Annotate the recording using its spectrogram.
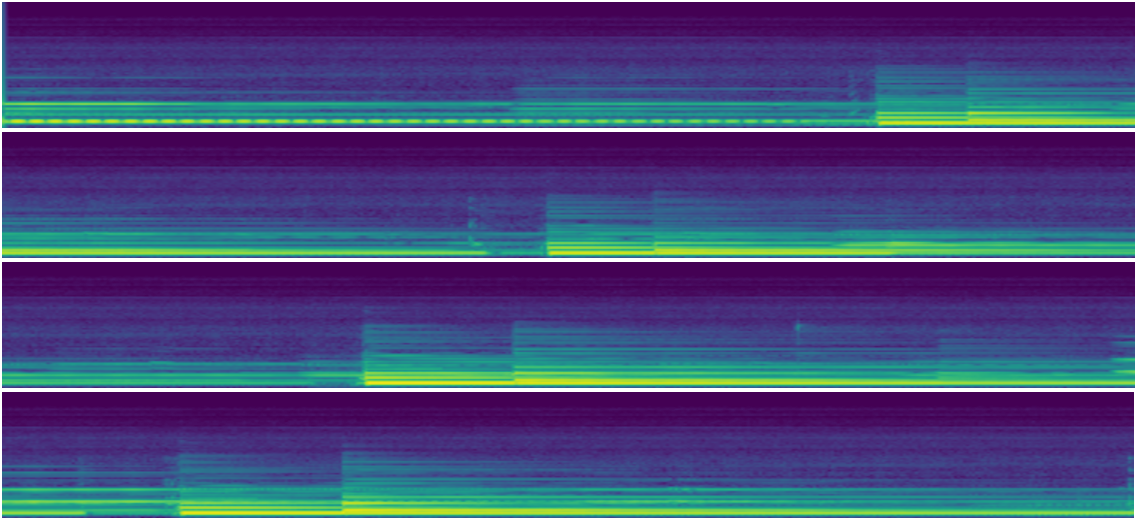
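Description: Hollow-body archtop electric guitar playing slow chords, a new chord struck about every six seconds and left to ring and fade, with a few notes moving within each. The chord ringing at the start wavers quickly in level.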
